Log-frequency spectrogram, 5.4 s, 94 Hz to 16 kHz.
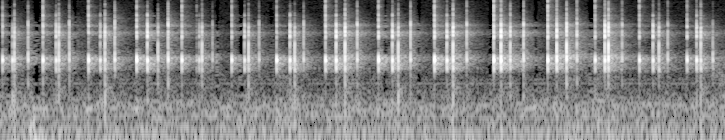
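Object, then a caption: Plastic eyeshadow compact. Long pointed acrylic nails tap rapidly on a small flat square plastic eyeshadow compact with a clear lid and four pans, held in the palm. About 47 dry, bright clicks come in quick irregular bursts, each cutting off instantly with no ring. They are centered around 1.7 kHz with strong high content and almost no low end.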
